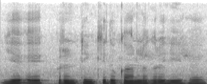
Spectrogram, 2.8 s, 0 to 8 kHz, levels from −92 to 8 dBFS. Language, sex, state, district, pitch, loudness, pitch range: Hindi, male, Arunachal Pradesh, Lower Dibang Valley, 130 Hz, -14 LUFS, 125-130 Hz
